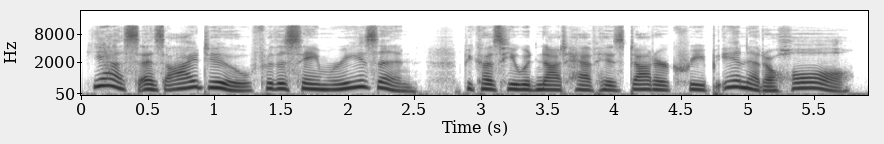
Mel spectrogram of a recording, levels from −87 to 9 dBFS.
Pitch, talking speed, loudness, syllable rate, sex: 200 Hz, 185 wpm, -15 LUFS, 4.4 syllables/s, female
